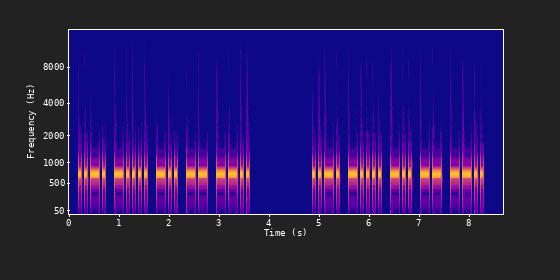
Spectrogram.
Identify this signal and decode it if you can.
Morse code, heard as a keyed tone, about 20 wpm, 700 Hz. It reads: F6DMZ F6DMZ
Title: DXCC-100 Call Signs - 5 Characters - Repeated 2x - 20wpm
